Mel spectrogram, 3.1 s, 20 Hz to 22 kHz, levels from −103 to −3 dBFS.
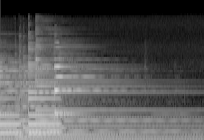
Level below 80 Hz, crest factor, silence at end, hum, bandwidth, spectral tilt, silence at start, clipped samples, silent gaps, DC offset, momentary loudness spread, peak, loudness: -52 dBFS; 20 dB; 0 s; 50 Hz at -70 dBFS; 14 kHz; -5 dB/octave; 0 s; under 0.1%; none; under 0.1%; 21 LU; -8 dBFS; -25 LUFS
